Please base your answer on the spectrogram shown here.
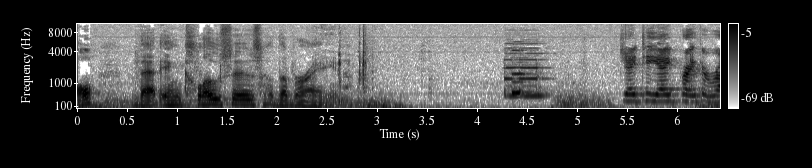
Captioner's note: buzzer beeps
